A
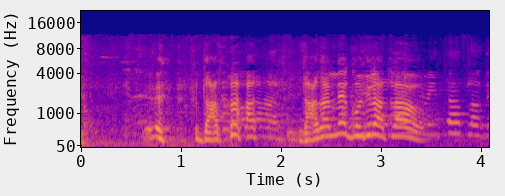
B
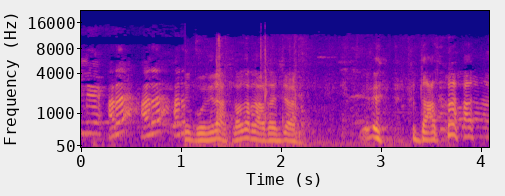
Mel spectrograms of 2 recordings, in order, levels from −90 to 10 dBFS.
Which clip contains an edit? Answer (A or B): B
